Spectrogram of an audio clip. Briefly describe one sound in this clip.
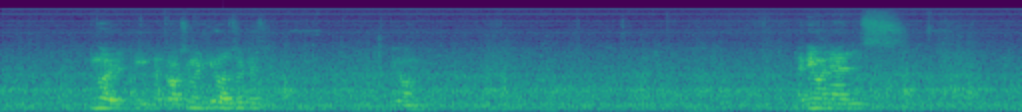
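An adult lecturer speaks in short bursts, with long pauses between.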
